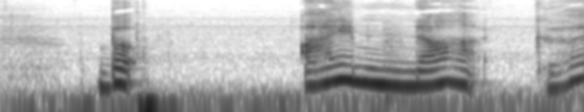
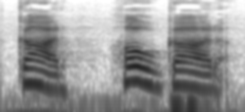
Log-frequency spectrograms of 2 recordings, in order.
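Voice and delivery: ordinary talk

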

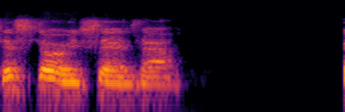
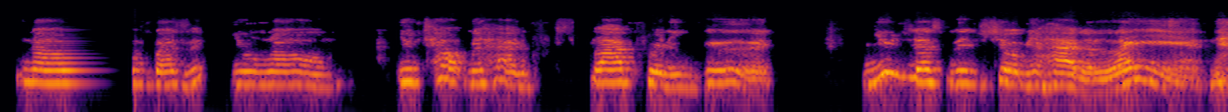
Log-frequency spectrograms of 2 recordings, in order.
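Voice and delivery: Terrapin's comeback; 7 semitones higher than usual. Acted. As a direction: answer Buzzard with a sly higher voice. Terrapin's punchline reply.

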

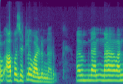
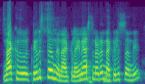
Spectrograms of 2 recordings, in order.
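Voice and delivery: ordinary talk, nothing marked

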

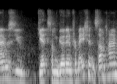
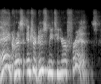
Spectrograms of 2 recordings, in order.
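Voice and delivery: cheery high hello; 11 semitones higher, 4 dB louder than usual. Retold or imitated. Walking up to acquaintance.

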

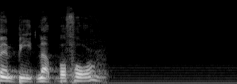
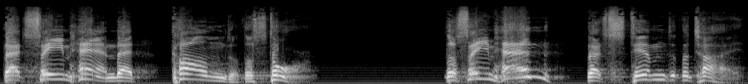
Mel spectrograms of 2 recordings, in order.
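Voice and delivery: high, loud, drawn-out proclamation; ringing pulpit declaration, word by word; forceful preaching; 7 semitones higher, 5 dB louder, much slower than usual. Real, not acted. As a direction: preach it with rising fervor. Preacher builds at full force.

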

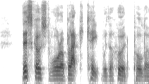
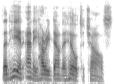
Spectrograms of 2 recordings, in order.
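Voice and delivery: ordinary delivery, nothing marked

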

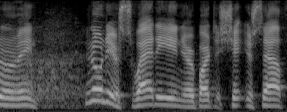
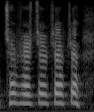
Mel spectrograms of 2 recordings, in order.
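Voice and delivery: bird chirp imitation; 5 semitones higher, 11 dB quieter than usual. Imitating birdsong.

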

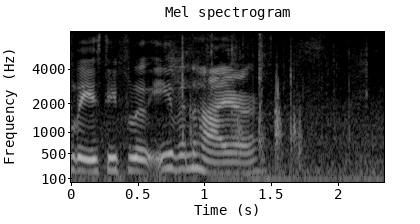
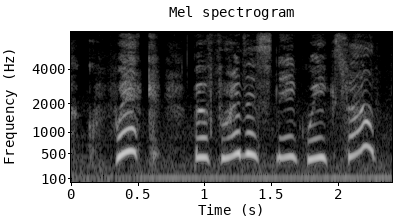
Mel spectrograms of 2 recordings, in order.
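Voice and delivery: high, urgent mother frog; panicked urging; 12 semitones higher, 4 dB louder than usual. A narrator's reading. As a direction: hurry them away in a high voice. Mother urges frogs to flee.

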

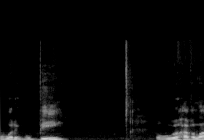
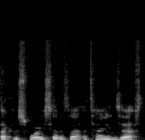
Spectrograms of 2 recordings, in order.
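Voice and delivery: surprised disbelief; 9 semitones higher than usual. Real, not acted. Doubting himself mid-sentence.

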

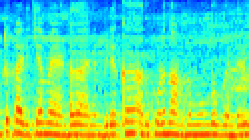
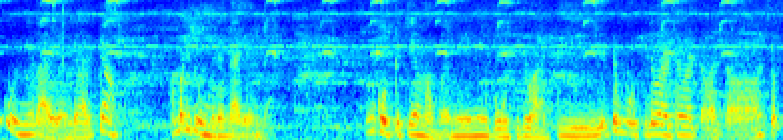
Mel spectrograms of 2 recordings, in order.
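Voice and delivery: hushed cooing; 3 semitones lower, 11 dB quieter than usual. Real, not acted. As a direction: murmur sweet nothings to the dog. (നായയോട് പതിഞ്ഞ സ്വരത്തിൽ കൊഞ്ചൽ)

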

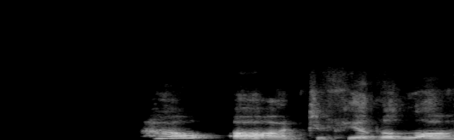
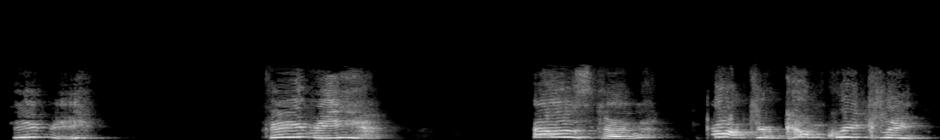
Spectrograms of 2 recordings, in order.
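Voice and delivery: high, loud panicked cries; screaming for help over a dying friend; frantic shouting; 10 semitones higher, 8 dB louder than usual. Acted. She shouts for the doctor as Phoebe dies.

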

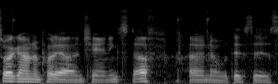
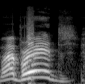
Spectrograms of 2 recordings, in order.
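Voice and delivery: higher, loud cry of dismay; anguished shout; 10 semitones higher, 15 dB louder than usual. Real, not acted. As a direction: yell it as the bridge blows. Creeper blows up bridge.

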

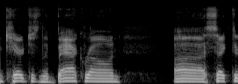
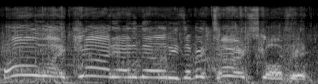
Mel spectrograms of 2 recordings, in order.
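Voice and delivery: ecstatic fan yelling; slower than usual. Real, not acted. Fan hears Animalities are back and yells with joy. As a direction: lose it with joy as the feature returns. Fan reacting live to trailer.

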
